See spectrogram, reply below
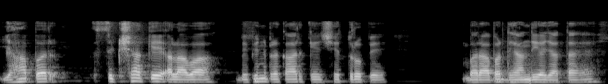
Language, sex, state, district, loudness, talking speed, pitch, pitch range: Hindi, male, Uttar Pradesh, Gorakhpur, -17 LUFS, 150 wpm, 120 Hz, 110-140 Hz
